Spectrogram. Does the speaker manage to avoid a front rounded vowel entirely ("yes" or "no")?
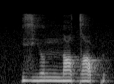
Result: no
